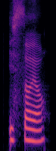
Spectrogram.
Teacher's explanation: Close briefly, then release into the strong sound before 어요.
